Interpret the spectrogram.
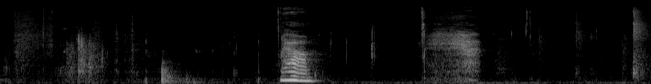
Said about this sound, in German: Ich brauche mal eben ganz kurz einen Schluck Wasser, Entschuldigung.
